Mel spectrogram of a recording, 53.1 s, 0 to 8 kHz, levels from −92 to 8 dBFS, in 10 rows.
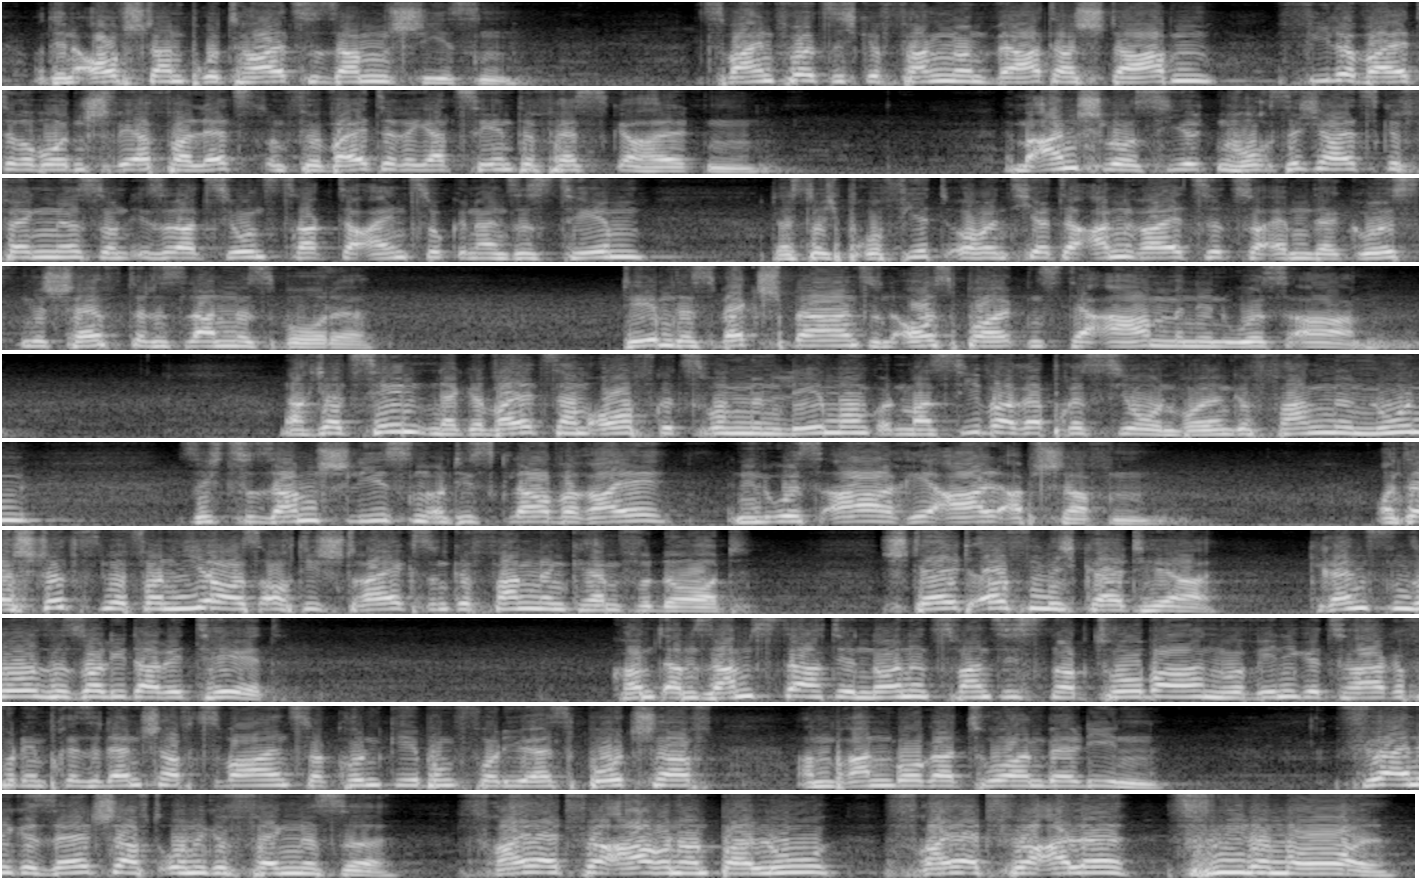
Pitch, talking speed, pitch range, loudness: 180 Hz, 145 wpm, 165-195 Hz, -13 LUFS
